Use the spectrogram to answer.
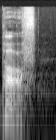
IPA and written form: pɑːf (path)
